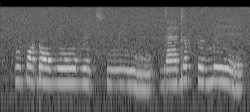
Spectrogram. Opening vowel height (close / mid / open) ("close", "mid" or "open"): close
